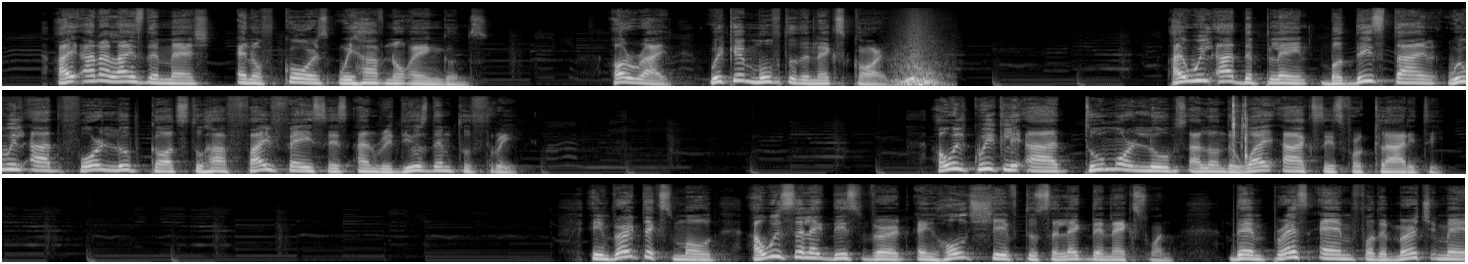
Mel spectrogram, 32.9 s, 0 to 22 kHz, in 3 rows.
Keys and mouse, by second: 3.5 Tab, 6.3 g, 6.8 shift+a, 9.3 Tab, 11.1 ctrl+r, 13.2 click, 13.6 click, 14.5 ctrl+r, 14.9 click, 15.3 click, 18.6 ctrl+r, 19.3 click, 21.5 click, 22.4 ctrl+r, 22.6 click, 23.5 click, 24.6 Tab.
